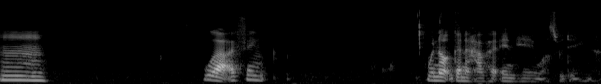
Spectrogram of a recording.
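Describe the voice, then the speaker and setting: The speaker has a British accent and talks at a moderate pace with ordinary pitch variation. Long, frequent pauses break up the speech, and the loudness swings widely. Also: woman, medium pitch for a woman. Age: 30s. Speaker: vlogger, small business owner. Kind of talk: casual chat.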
